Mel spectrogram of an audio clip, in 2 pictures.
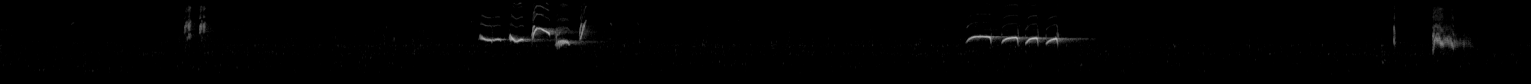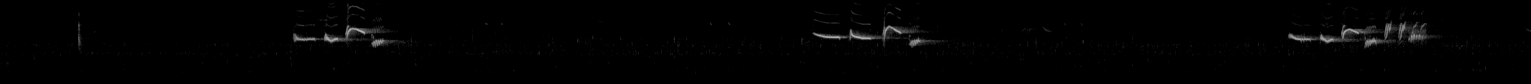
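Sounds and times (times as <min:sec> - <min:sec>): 
Blue-and-white flycatcher Cyanoptila cyanomelana song: 0:04.8 - 0:06.0, 0:09.7 - 0:10.8, 0:14.3 - 0:14.7, 0:18.2 - 0:19.3, 0:23.4 - 0:24.7, 0:28.2 - 0:29.7.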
